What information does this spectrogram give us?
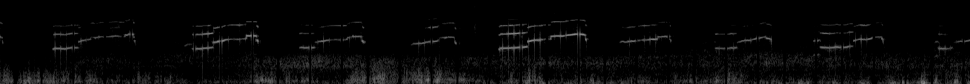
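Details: A juvenile bald eagle calls to its mother from its Southwest Florida nest in April 2024. Rising, piping squeals come in steady pairs across the whole stretch over faint low background rumble.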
